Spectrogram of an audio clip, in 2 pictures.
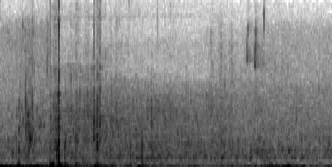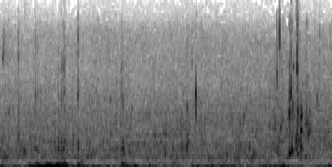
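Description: Flowing trout-stream water with wind buffeting the microphone in uneven low gusts, and a few brief sharp sounds about half a second in, at one second and near the end.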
